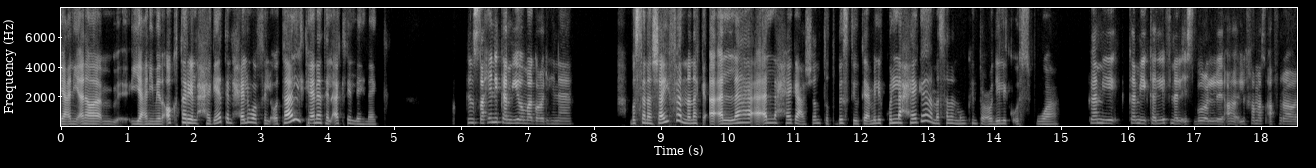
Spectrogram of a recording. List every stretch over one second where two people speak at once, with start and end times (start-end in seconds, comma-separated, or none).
none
